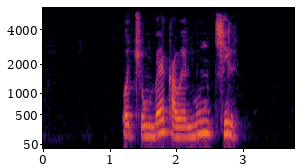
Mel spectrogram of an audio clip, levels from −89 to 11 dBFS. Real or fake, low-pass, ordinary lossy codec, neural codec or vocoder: real; 5.4 kHz; Opus, 64 kbps; none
